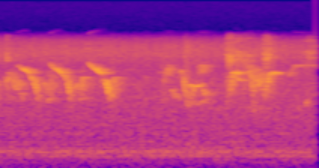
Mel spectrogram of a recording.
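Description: Many caged canaries and other finches chirping and twittering together: quick, short, high chirps that sweep downward and overlap, over a faint steady hum.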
